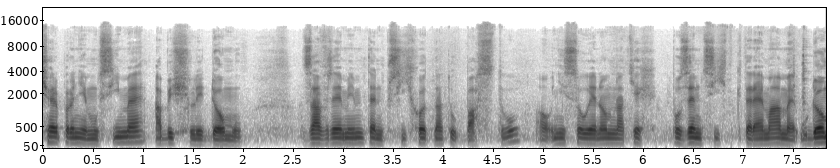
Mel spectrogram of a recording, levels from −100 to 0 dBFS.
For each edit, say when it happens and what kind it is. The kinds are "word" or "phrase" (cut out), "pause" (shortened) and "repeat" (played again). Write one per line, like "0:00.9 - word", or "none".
none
